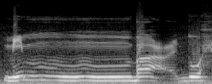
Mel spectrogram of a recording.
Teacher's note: نون جازم کے بعد جب با آ جائے تو یہاں پر میم کو پڑھا جاتا ہے، تو یہاں پر نون نہیں پڑھا جائے گا، میم کو میم کے ساتھ ملایا جائے گا، جو چھوٹی سی میم پڑی ہوئی ہے۔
